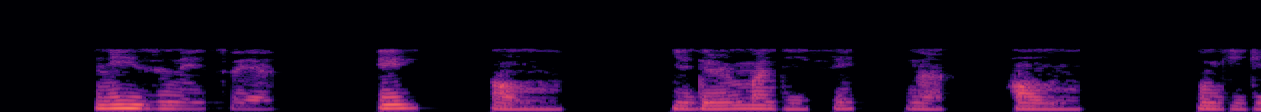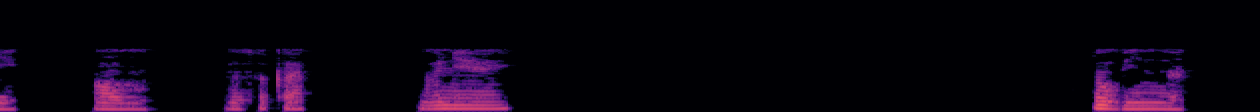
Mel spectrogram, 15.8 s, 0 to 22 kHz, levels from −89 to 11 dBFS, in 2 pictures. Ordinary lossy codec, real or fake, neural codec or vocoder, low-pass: none; real; none; 3.6 kHz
